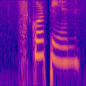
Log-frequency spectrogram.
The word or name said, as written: Scorpion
